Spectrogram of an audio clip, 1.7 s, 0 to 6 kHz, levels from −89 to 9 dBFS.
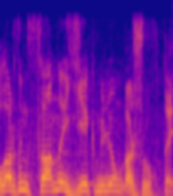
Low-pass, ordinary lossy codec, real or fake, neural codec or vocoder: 5.4 kHz; none; fake; vocoder, 44.1 kHz, 128 mel bands every 256 samples, BigVGAN v2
